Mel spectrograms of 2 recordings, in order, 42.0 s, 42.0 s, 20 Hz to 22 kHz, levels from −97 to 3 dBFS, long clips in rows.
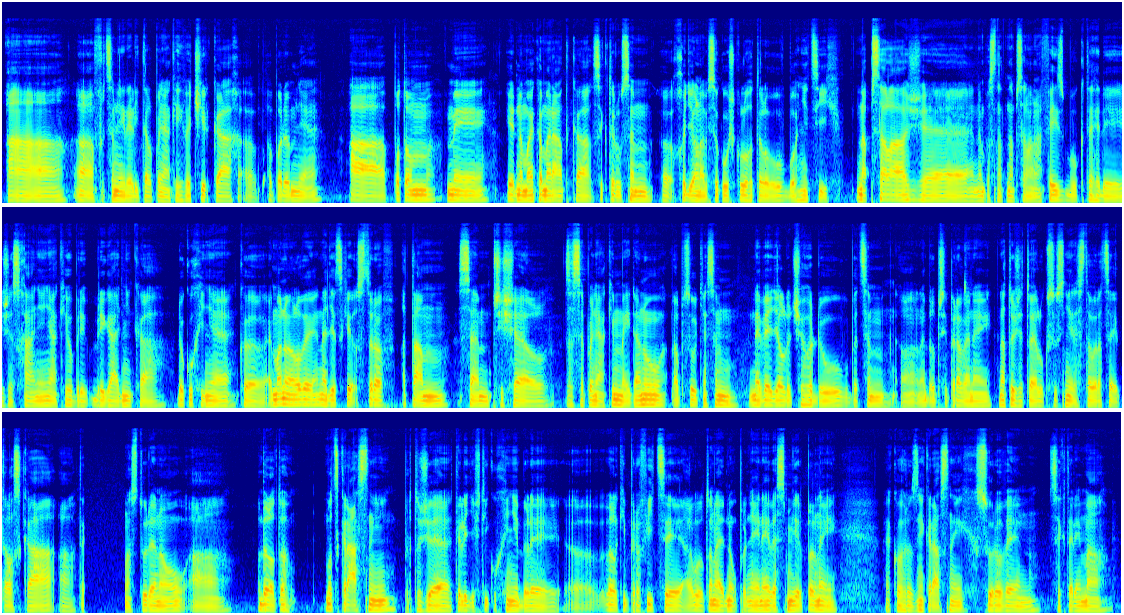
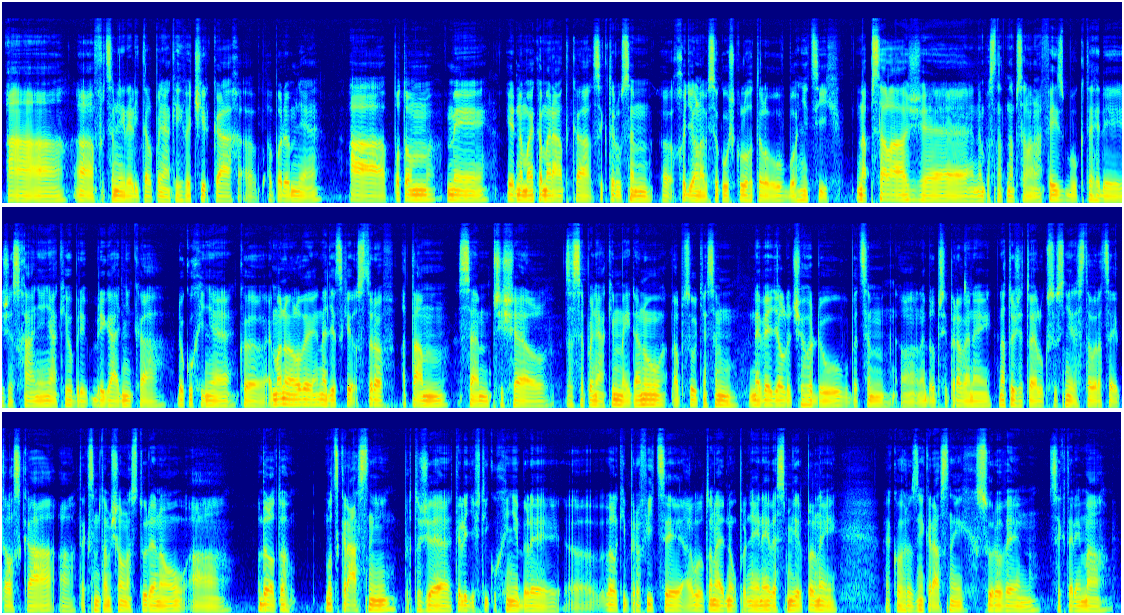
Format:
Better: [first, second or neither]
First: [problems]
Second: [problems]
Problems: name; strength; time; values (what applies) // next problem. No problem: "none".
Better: second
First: audio cutting out; at 29 s for 0.5 s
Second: none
